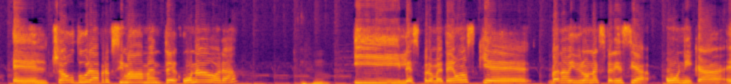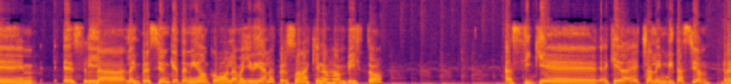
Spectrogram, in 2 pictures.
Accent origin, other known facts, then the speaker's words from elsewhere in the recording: Santiago, Santiago Metropolitan Region, Chile; nosotras somos todas de Santiago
